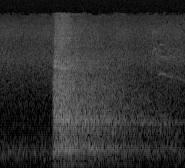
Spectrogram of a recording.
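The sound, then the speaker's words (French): A single sharp, breathy exhalation bursts out suddenly as a river dolphin surfaces to breathe through its blowhole beside a small boat, one of about a dozen grey and pink dolphins with long thin beaks, then trails off into a soft hiss over faint background noise. “Par moments, vous apercevez les nageoires et les queues du dauphin. Leur respiration.”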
